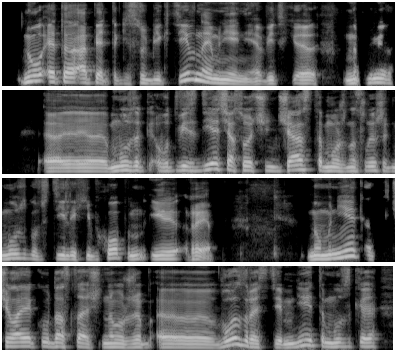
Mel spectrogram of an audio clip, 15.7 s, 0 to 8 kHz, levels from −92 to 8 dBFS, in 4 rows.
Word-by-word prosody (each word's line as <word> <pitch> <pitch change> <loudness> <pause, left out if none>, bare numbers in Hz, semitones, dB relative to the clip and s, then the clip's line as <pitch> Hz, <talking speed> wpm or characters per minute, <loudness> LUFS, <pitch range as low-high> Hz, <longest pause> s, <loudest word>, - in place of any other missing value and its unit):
Ну, 180 +7 +2
это, 170 -3 +2
опять-таки, 110 -6 -1
субъективное 145 - +1
мнение. 100 -8 +2
Ведь, 110 +3 -4
э, 115 -2 +2 0.3
например, 135 +3 +1 0.4
э, 120 0 +3
музыка 145 +2 +1
вот 135 0 -5
везде 150 +6 +1
щас 165 -5 +1
очень 140 -2 0
часто 160 +5 +1
можно 130 -1 +1
слышать 140 0 -3
музыку 140 +1 -1
в 110 - -9
стиле 125 -1 -2
хип-хоп, 125 +7 -3
м, 120 +2 -1
и 125 +1 +1 0.2
рэп. - - +1 0.9
Но 125 +3 +3
мне, 165 - +3
как 205 - -9 0.2
человеку 150 0 +1
достаточно 130 -2 0
уже, 120 +1 -1
в, 115 - -10
э, 115 -2 +2
возрасте, 125 - 0
мне 130 +12 0
эта 175 - -5
музыка 135 +1 -1
130 Hz, 140 wpm, -23 LUFS, 120-150 Hz, 0.9 s, э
